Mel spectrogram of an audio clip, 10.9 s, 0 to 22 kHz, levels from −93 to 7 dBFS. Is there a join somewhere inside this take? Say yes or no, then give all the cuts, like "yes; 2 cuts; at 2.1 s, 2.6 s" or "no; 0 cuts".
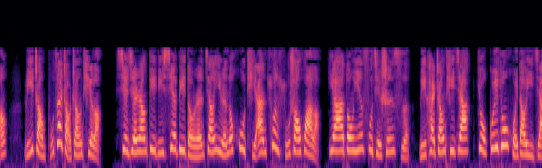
yes; 4 cuts; at 2.2 s, 6.4 s, 8.3 s, 9.5 s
